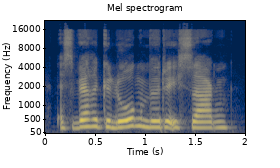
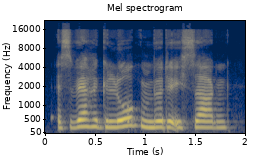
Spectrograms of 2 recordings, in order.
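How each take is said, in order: The two takes are said the same way.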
